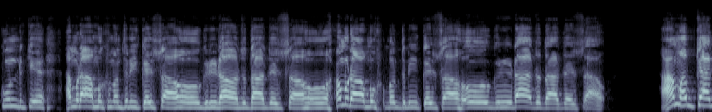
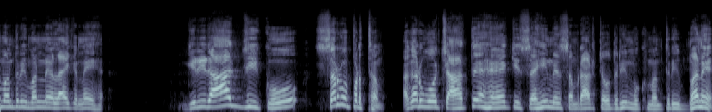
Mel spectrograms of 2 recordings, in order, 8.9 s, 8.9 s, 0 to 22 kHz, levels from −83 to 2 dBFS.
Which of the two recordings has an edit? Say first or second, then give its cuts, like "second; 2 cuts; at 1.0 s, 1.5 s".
second; 1 cut; at 2.2 s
